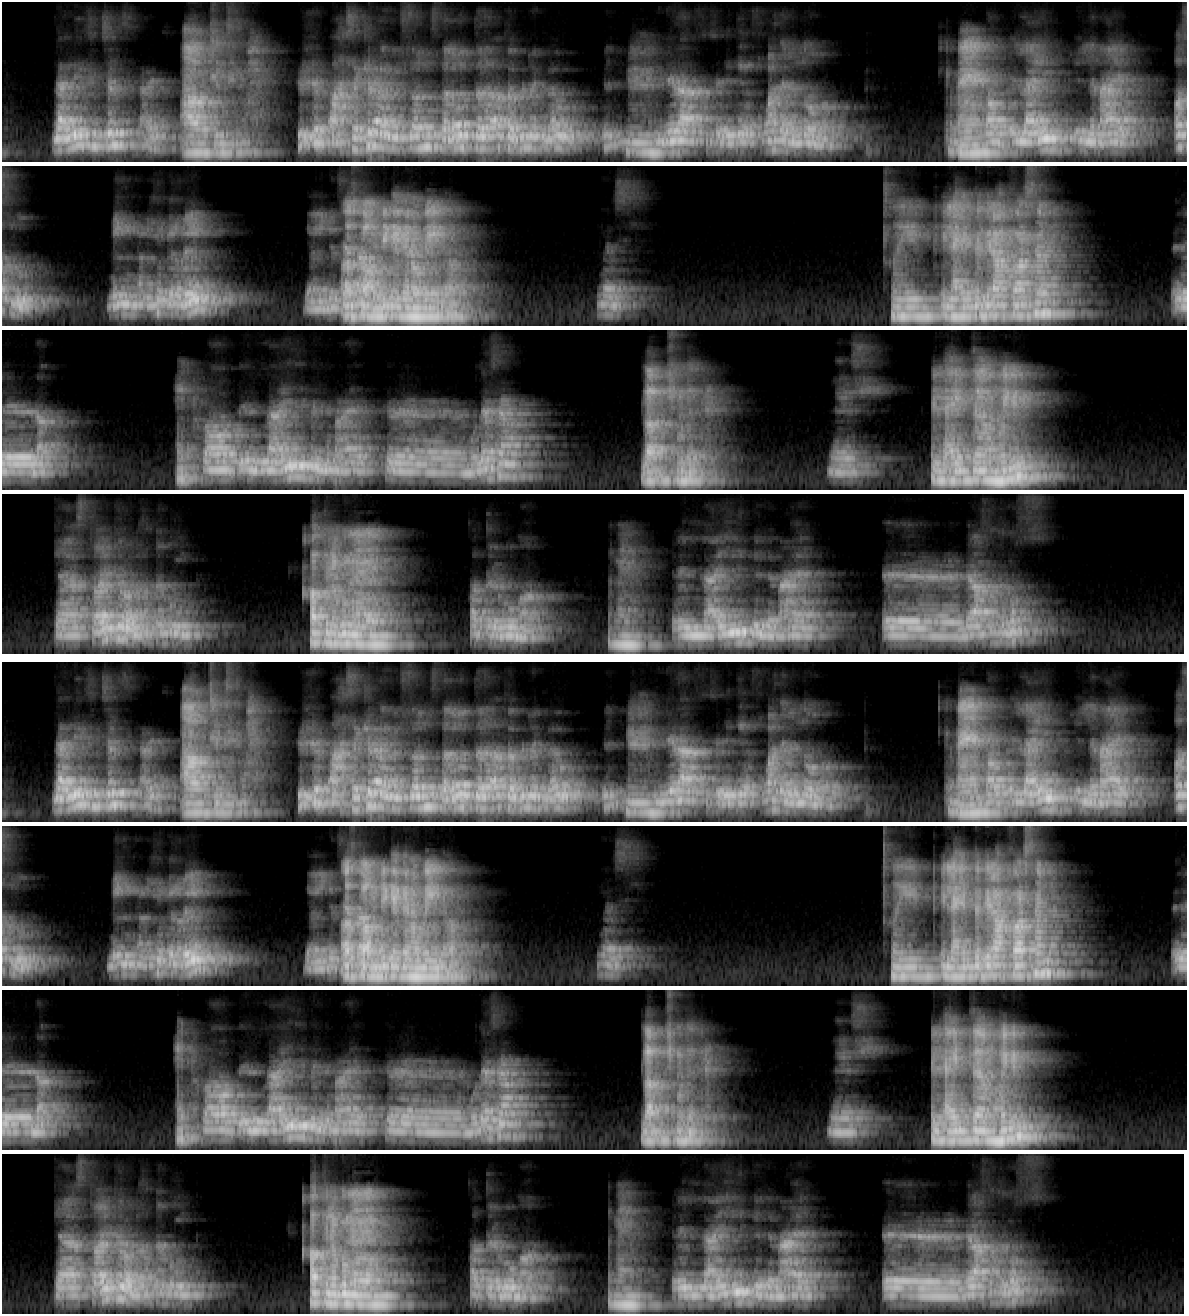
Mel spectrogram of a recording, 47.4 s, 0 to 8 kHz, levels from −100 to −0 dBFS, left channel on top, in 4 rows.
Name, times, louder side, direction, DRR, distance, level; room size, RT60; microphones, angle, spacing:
voice 1, 0.5-1.6 3.0-5.7 6.0-8.3 9.8-11.2 11.7-12.1 12.9-13.9 14.9-15.6 17.8-18.0 23.5-24.1 25.7-28.9 31.9-32.3 36.1-37.4 40.2-40.9 42.2-43.6 44.3-45.7, equal, 5° right, -3 dB, 1.2 m, -31 dB
voice 2, 1.8-2.6 6.2-6.6 9.4-9.9 15.2-16.5 20.7-22.4 25.4-25.7 30.1-30.8 33.0-34.0 38.6-39.4 41.6-41.9, right 1 dB, 65° right, 2 dB, 1.0 m, -27 dB
6.8 x 6.0 x 3.0 m, 0.76 s
head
